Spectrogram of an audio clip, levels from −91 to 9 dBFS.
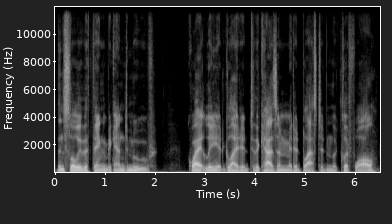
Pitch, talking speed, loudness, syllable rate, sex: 85 Hz, 185 wpm, -19 LUFS, 4.4 syllables/s, male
